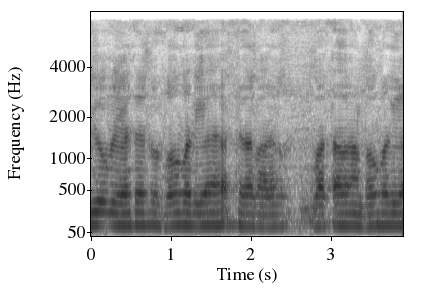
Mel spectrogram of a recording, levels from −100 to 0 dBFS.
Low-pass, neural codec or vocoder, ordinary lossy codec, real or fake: 7.2 kHz; codec, 44.1 kHz, 3.4 kbps, Pupu-Codec; MP3, 64 kbps; fake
